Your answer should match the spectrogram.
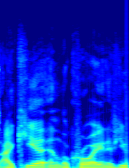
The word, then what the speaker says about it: IKEA: IKEA is not pronounced IKEA in Swedish. It is IKEA.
